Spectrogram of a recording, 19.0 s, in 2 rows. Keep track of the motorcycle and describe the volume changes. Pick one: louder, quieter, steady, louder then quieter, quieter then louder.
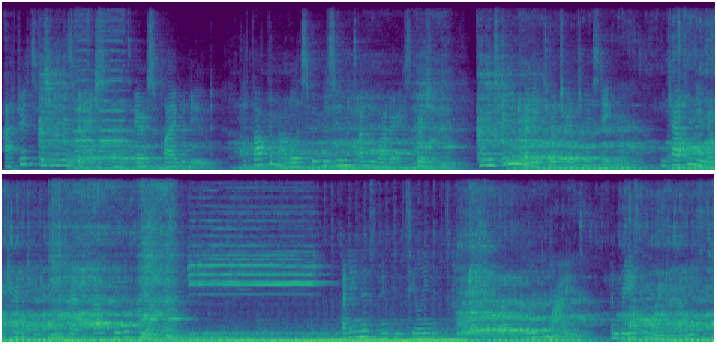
louder.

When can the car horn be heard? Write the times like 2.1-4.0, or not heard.
0.9-1.7, 11.9-13.8.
